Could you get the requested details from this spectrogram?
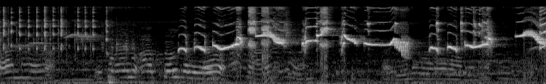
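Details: Oriental magpie-robin song with imitated eagle calls, used to train other birds; quick chips open, then loud rich whistled phrases rising and falling in bursts with short pauses.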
